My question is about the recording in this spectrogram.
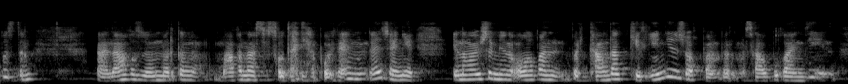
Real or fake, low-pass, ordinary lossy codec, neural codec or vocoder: fake; none; none; codec, 16 kHz, 4.8 kbps, FACodec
